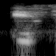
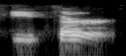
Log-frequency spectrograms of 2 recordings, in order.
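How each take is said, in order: First: It is said in an English accent. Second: It is said in an American accent. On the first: "an English person is going to say ether" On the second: "Americans never neglect the R"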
